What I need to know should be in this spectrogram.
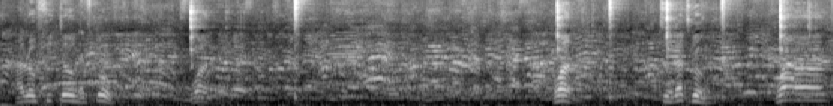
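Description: Hand drums are struck in a lively beat.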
